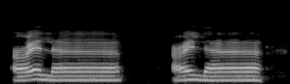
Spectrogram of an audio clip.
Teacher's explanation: Ain comes from the middle part of the throat.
